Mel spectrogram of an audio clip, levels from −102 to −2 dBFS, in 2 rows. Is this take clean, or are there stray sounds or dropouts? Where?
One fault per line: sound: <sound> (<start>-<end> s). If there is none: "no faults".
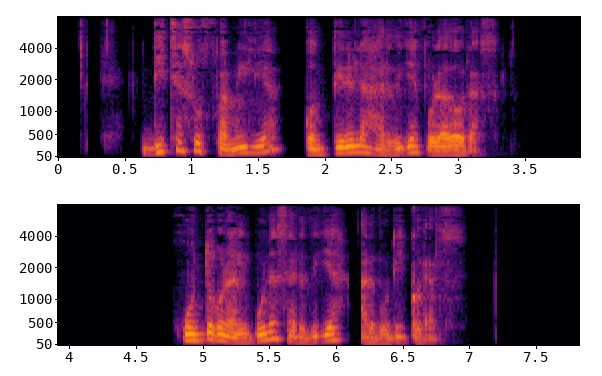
no faults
